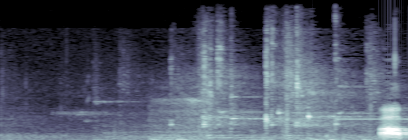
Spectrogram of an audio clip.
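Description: Faint sounds of a foil fencing exchange: after a quiet first second and a half, sharp clicks of blades and footwork on the piste, with a few short high tones.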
